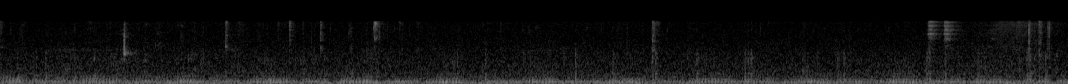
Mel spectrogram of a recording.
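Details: Deep, even purring from a three-legged mother cat named Sugar nursing her day-old litter of three kittens; the soft rumble runs unbroken, with scattered sharp ticks and rustles above it.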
